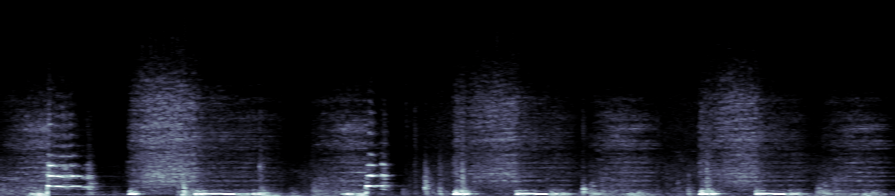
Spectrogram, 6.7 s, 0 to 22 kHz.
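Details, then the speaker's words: M816 military 5-ton wrecker, engine running, air in system, brake pedal pushed to the floor: repeated sharp hissing bursts about every second with brief squeaks; air leaking from the air-over-hydraulic brake system, cause unknown. "okay so we're right to the floor and you can hear the air leaking"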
